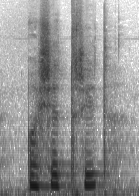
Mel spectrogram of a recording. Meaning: to treat (to care for medicinally or surgically; to apply medical care to)
- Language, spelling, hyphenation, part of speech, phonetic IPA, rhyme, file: Czech, ošetřit, oše‧t‧řit, verb, [ˈoʃɛtr̝̊ɪt], -ɛtr̝̊ɪt, Cs-ošetřit.ogg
